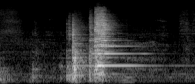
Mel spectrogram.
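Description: Cast iron pans, one of them a Wagner Ware piece, are lifted out and knocked together, giving a couple of clanks and then a ringing metallic tone that slowly fades.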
